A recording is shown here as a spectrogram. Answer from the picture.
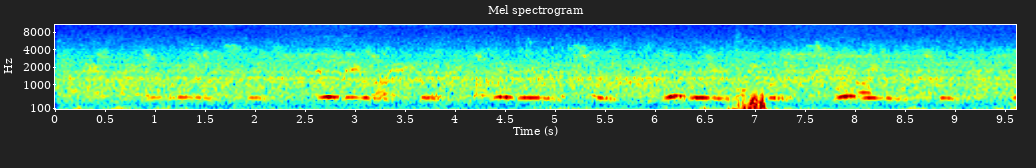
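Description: A bird repeating short, soft low notes over and over, with faint chirps of small birds behind it. One dull thump about seven seconds in.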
